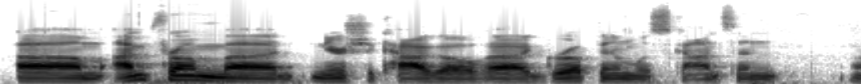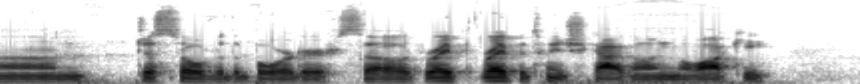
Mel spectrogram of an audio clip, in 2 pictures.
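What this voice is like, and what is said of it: Upper Midwest American accent. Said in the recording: “I heard the accent. I'm like, it's got to be up there.”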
